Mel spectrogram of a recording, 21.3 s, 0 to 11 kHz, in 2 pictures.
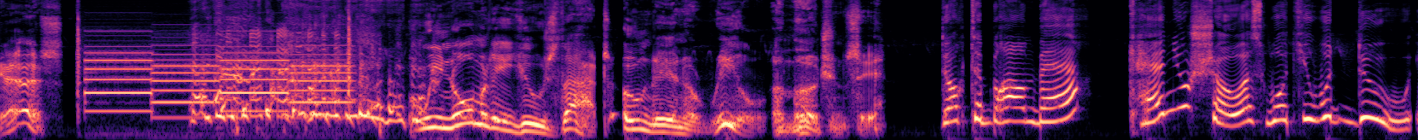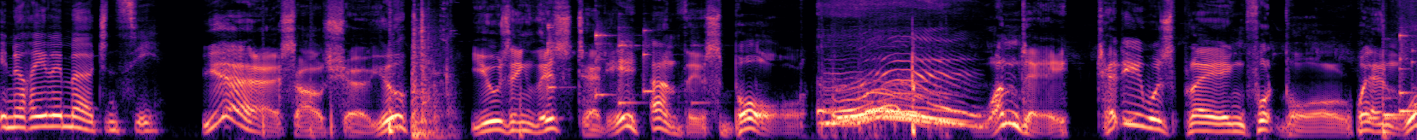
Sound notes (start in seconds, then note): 0.6 siren wailing; 0.7 siren stops; 1.3 kids laugh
